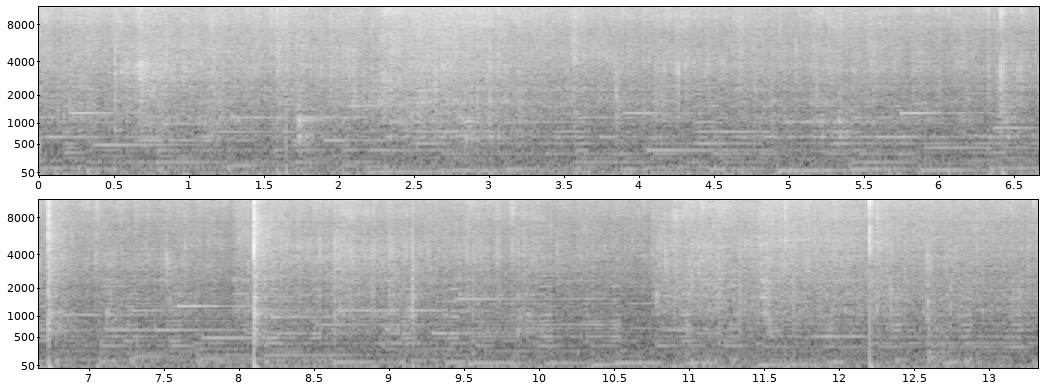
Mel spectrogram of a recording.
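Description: Chicken breast sizzling in olive oil in a frying pan over low heat, with herb sprigs in the pan. About halfway through come two sharp clicks of the metal tongs against the pan.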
